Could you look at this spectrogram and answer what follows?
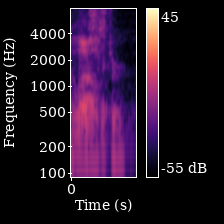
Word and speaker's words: Gloucester: Yeah, because I think isn't there like it looks like it's spelled Gloucester, but they just call it Gloucester.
